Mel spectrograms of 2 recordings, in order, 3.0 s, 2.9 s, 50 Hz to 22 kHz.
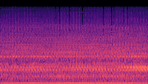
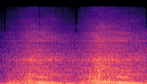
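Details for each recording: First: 1992 Oltcit that refused to run, after carburettor work and cleaning the solenoid contacts: engine catches and settles into a steady, low, even idle with no knocks or misses; a healthy start. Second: 1992 Oltcit (Romanian Citroen-design) overhead-cam engine warming up after carburettor work, revved to dry exhaust condensate; swells through two revs with a light clatter, less smooth; camshaft issue suspected, not confirmed.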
